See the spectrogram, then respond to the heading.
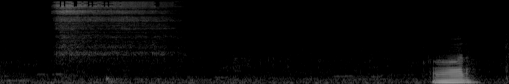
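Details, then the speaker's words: Hydraulic jack low on oil with air mixed in, after oil loss: bleed valve left open while refilling and pumping oil, a short hiss rising and fading as trapped air escapes, then a brief low burst; problem resolved. "Là, je laisse ouvert, je repompe à l'huile. Je laisse échapper l'air."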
